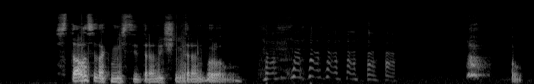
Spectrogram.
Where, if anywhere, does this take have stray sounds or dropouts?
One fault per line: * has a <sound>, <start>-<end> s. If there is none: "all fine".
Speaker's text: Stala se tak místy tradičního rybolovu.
* has a laugh, 2.6-4.0 s
* has a bark, 4.7-4.9 s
